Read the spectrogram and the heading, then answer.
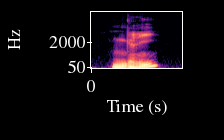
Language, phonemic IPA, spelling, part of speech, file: French, /ɡʁi/, gris, adjective / noun, Fr-gris.ogg
- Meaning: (adjective) 1. grey / gray 2. drunk, tipsy; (noun) gray / grey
